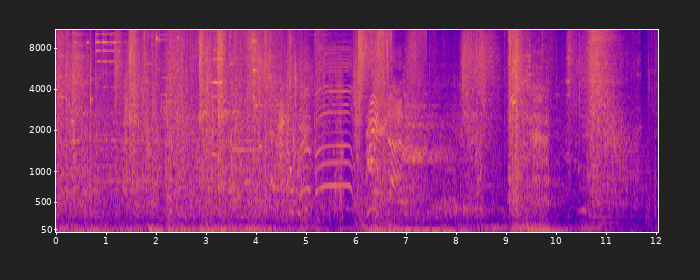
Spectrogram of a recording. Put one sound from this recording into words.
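Magic blasts and impacts crackle and boom in a fast fight.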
